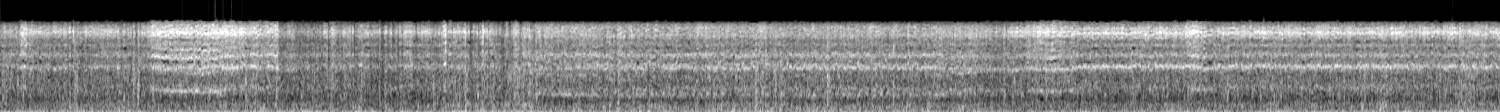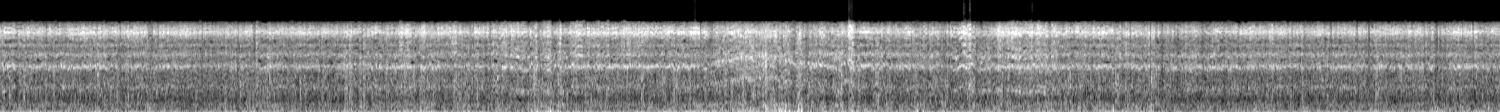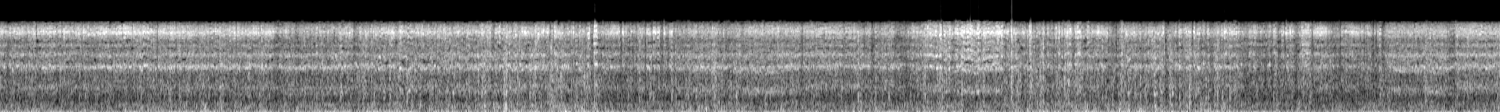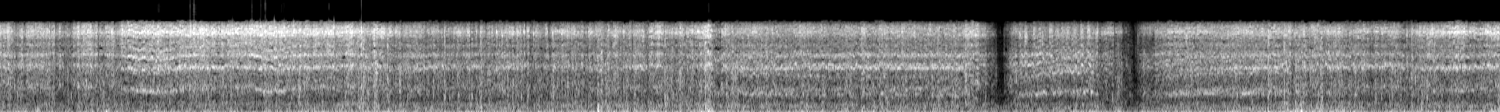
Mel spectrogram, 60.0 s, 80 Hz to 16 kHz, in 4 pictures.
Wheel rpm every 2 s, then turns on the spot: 230, 230, 220, 200, 190, 220, 230, 230, 240, 230, 230, 260, 230, 230, 230, 230, 220, 230, 220, 230, 230, 230, 230, 230, 230, 230, 200, 120, 170, 230.
none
